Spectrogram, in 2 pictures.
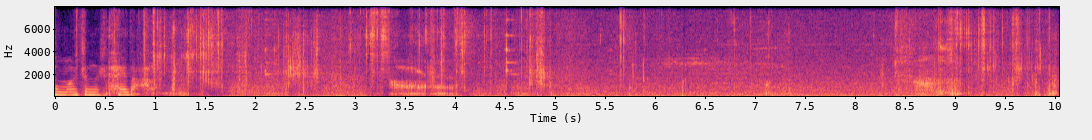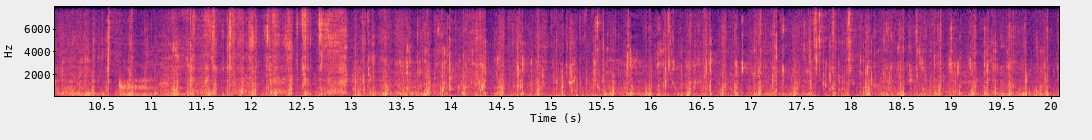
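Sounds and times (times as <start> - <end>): chewing shrimp wet clicks: 8.2 - 20.0.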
